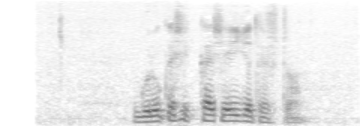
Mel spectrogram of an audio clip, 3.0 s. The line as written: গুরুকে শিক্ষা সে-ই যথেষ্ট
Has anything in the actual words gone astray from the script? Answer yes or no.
no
